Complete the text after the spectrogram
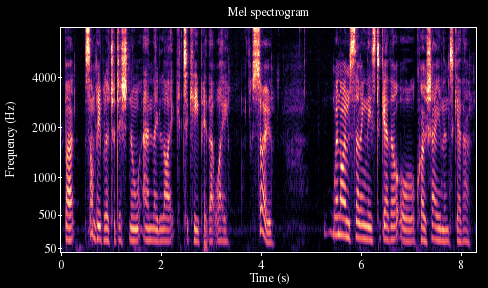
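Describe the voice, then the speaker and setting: A woman with a slightly croaky voice from a sore throat, chatting through a crochet tutorial and dropping to soft half-whispers as she works. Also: deep voice, no echo. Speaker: crochet teacher. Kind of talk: hands-on craft tutorial.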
